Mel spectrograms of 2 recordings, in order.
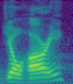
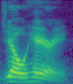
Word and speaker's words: Johari: like it's probably pronounced Johari, but I pronounce it Johari because it was created by 2 guys. They're psychologists back in 1955. Their names happen to have been Joe and Harry.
